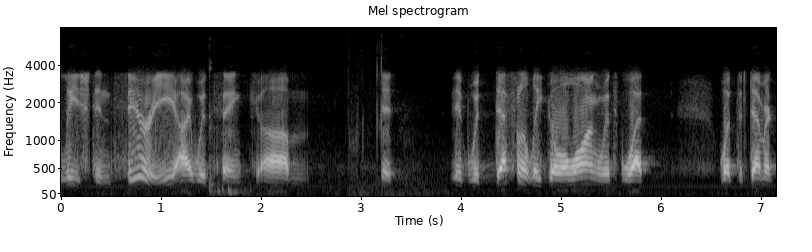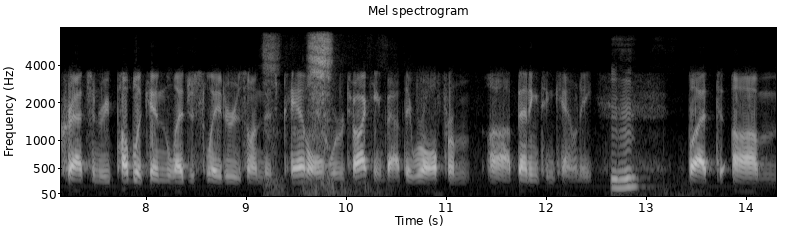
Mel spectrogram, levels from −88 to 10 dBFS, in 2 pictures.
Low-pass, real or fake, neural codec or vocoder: 7.2 kHz; real; none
